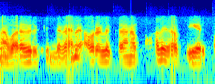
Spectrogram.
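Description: A man speaking Tamil in a running news report over a telephone line, his voice narrow and thin like phone audio.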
